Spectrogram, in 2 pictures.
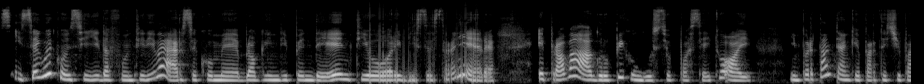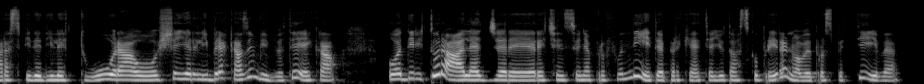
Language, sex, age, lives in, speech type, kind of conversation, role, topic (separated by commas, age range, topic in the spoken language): Italian, female, 30-34, Italy, read, expert-assistant, expert, Perché certi libri diventano classici secondo te, e chi decide cosa vale davvero nella letteratura?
